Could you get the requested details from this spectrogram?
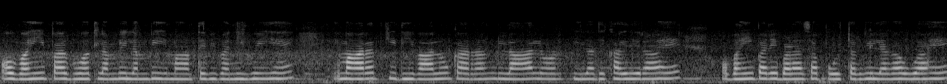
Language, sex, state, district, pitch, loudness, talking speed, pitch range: Kumaoni, female, Uttarakhand, Tehri Garhwal, 255 Hz, -24 LUFS, 210 wpm, 250-265 Hz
